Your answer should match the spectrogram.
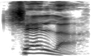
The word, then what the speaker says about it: Xela: Still, we end up with X-E-L-A, pronounced Chela, with not a C or an H to be found.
